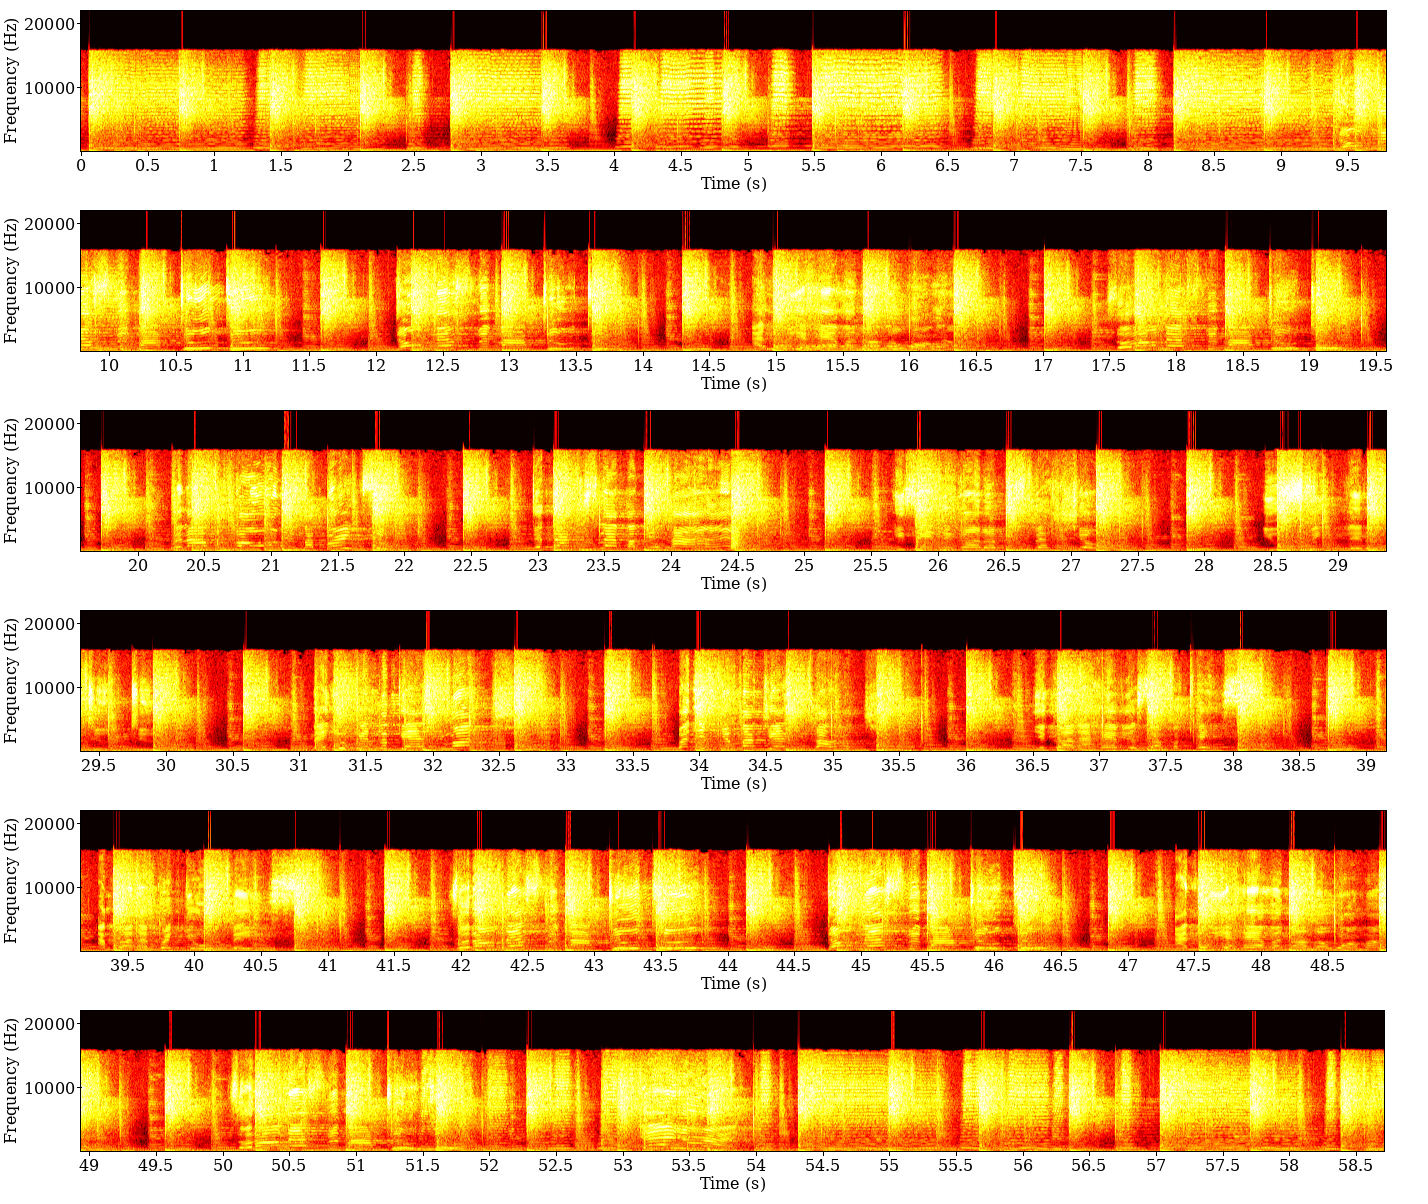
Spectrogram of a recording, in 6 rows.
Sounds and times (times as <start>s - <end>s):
Soul music: 0.0s - 58.7s.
